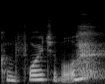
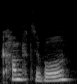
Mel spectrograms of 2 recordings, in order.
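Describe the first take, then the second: First: The word is said closely following its spelling. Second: The word is said in its usual reduced form. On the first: The speaker calls it wrong. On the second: The speaker calls it right.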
